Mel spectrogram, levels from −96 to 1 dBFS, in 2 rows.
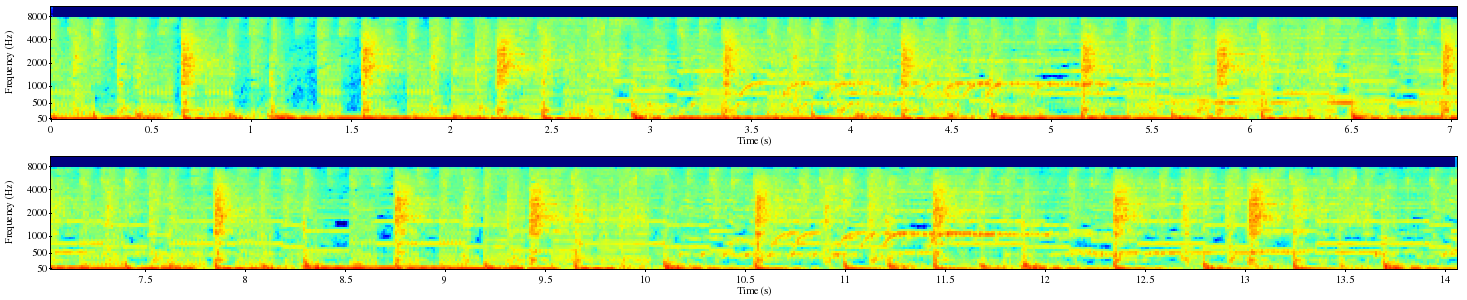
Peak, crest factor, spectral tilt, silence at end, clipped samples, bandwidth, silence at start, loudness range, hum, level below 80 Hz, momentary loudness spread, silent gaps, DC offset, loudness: -2 dBFS; 16 dB; -3.5 dB/octave; 0 s; under 0.1%; 8 kHz; 0 s; 1 LU; none; -20 dBFS; 4 LU; none; under 0.1%; -19 LUFS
